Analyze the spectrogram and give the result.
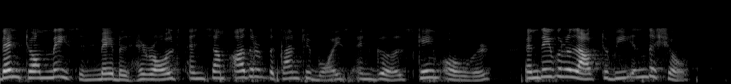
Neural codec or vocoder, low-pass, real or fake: none; 5.4 kHz; real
